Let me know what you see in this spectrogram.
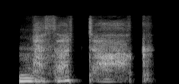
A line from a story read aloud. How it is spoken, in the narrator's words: breathed Kedavis in horror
